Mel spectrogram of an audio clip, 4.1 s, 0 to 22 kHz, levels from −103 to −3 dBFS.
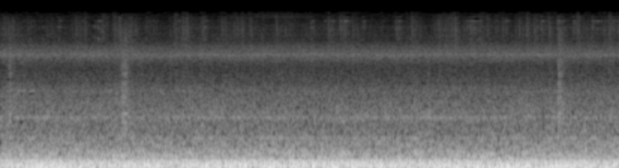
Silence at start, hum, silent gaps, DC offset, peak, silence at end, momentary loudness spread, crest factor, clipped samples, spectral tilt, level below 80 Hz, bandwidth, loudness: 0 s; none; none; under 0.1%; -8 dBFS; 0 s; 1 LU; 12 dB; under 0.1%; -9 dB/octave; -22 dBFS; 7.6 kHz; -22 LUFS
